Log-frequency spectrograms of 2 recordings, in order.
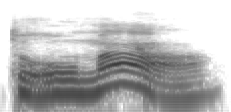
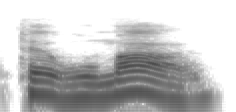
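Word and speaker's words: תרומה: So if I use the term truma or teruma, properly pronounced in Masoretic Hebrew, to describe a donation, I'm not saying teruma as trumat kodashim, for example.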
